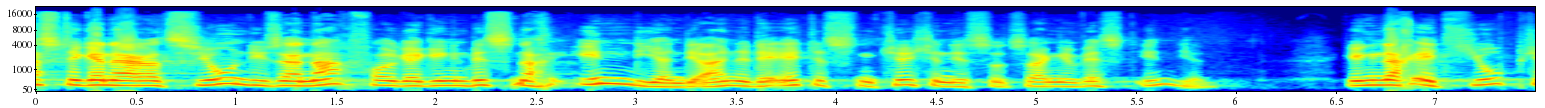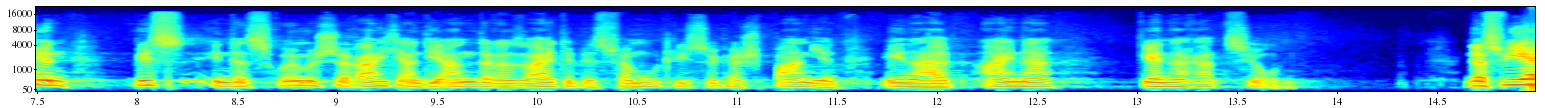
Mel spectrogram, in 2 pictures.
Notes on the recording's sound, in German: Aufgezeichnet im Gottesdienst mit Abendmahl der Ev. Melanchthongemeinde Griesheim am 28.05.2023.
